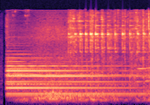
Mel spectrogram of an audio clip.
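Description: A bell struck once, ringing on with several steady overtones that fade slowly; light, rapid ticking music comes in about a second in.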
